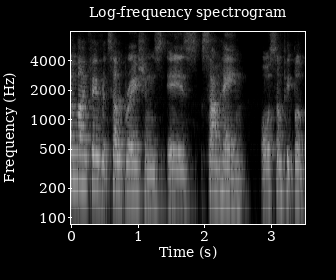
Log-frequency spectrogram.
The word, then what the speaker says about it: Samhain: One of my favorite celebrations is Samhain, or some people pronounce it Samhain, but it's an ancient Celtic festival on the 31st of October.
